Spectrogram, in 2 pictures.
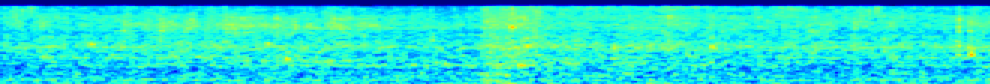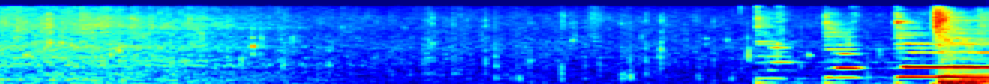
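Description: Steady rain falling, fading out over the last couple of seconds.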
